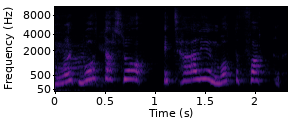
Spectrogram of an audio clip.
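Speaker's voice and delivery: high-pitched, incredulous protest; baffled disbelief. Real, not acted. Baffled by the actor's accent.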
